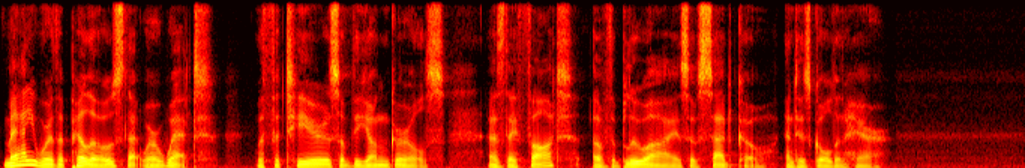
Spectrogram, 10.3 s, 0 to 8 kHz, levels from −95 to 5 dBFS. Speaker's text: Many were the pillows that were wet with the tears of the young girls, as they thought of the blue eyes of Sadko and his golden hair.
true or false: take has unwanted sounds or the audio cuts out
false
